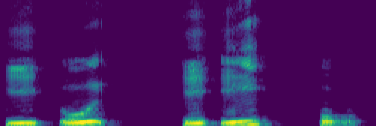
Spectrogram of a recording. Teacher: मुख द्वार के संकुचित होने पर जो स्वर निकलेंगे उन्हें कहेंगे संवृत। ह्रस्व इ दीर्घ ई उ दीर्घ ऊ। · और इसके अलावा अगर हम देखते हैं संवृत जैसे, तो क्या होता है संवृत? मुख द्वार के संकुचित होने पर जो स्वर निकलेंगे उन्हें कहेंगे संवृत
